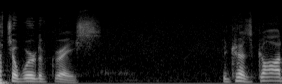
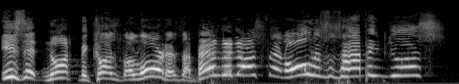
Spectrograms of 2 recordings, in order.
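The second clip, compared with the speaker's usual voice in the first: loud, high-pitched outcry; emphatic rhetorical question; 10 dB louder than usual. Shown as a demonstration. Lecturer voicing the people's accusation against God, emphatic outcry. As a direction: fling it out as an indignant accusation. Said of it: "It's a rhetorical question expecting an emphatic positive answer".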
